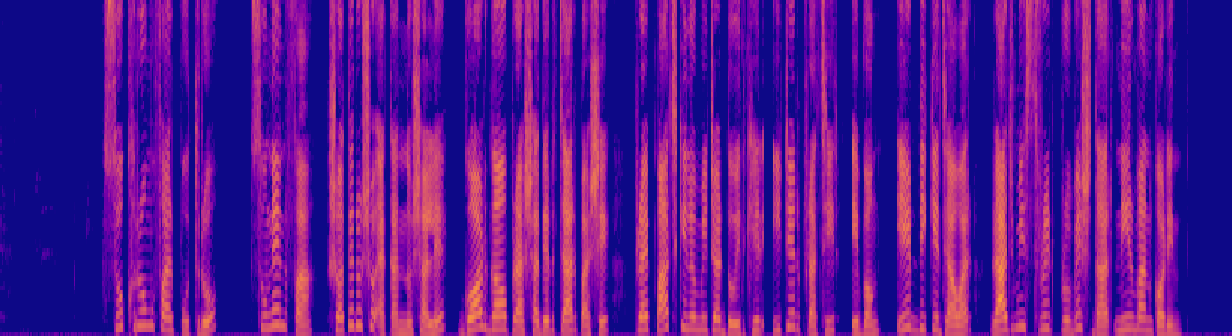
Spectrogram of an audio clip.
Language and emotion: Bengali, neutral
